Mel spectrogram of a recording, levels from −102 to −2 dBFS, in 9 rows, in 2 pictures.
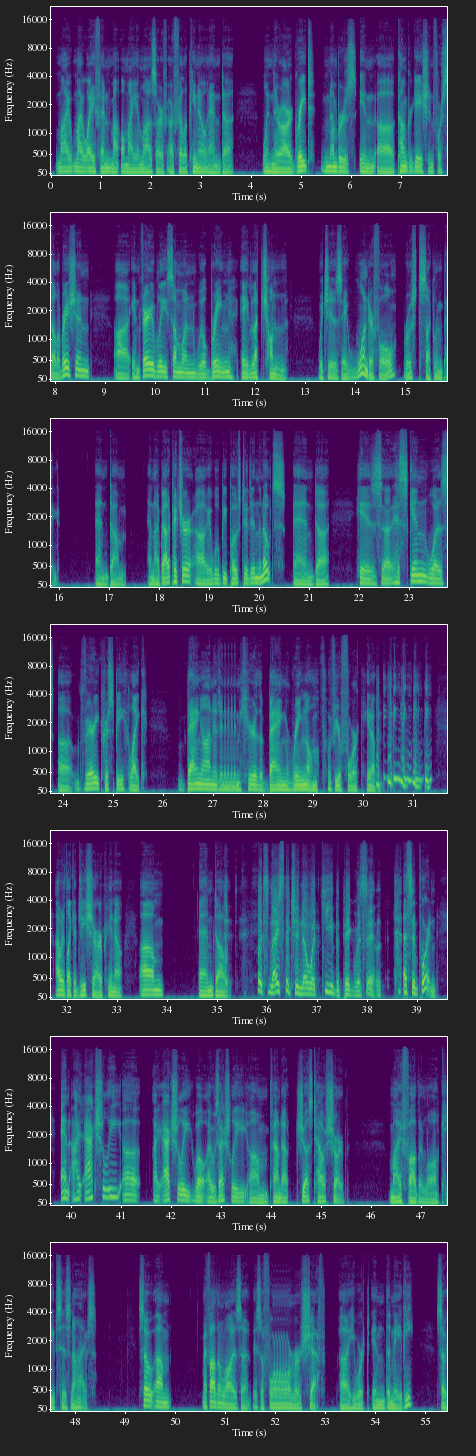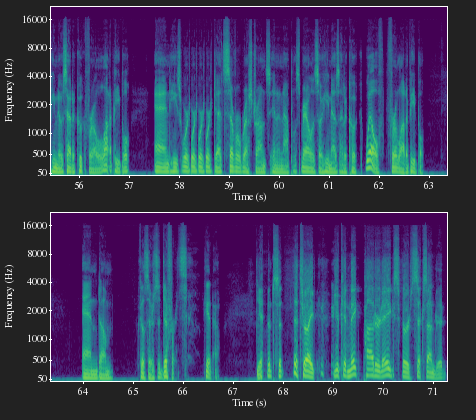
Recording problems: audio stuttering; at 27 s, at 52 s and at 58 s

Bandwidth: 17 kHz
